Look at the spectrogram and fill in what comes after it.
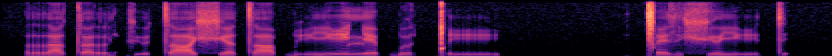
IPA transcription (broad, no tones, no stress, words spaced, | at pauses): ratʌrkʲṵta xʲataɓḭji lʲɛɓɯ ǃḭ | ǀezxʲɯjḭt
